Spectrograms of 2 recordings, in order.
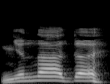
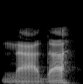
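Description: First: High frightened cry of Не надо. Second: Low, smug Надо with a grin; gloating. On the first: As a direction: yelp Не надо in alarm, pitched high. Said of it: "испугался Нет". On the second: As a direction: growl Надо with a pleased grin. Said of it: "довольно осклабился Урукхай". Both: Acted.

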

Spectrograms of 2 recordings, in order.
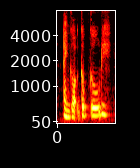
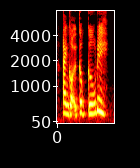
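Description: First: High-pitched worried request; urgent plea. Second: Much higher, desperate urging; frantic plea. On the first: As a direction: plead urgently, still held in. Begging husband to call ambulance. (khẩn khoản, lo lắng) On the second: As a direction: plead harder, near a cry. Repeats plea with more desperation. (van nài cuống cuồng) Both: A narrator's reading.

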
